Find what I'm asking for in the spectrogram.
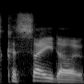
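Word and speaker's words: Caicedo: I will get you to say his name properly one day. – Kotedo. – It's Casado. – Casado. Oh, there you go. – He's not Italian.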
